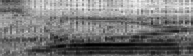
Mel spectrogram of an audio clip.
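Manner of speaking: usual speaking voice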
